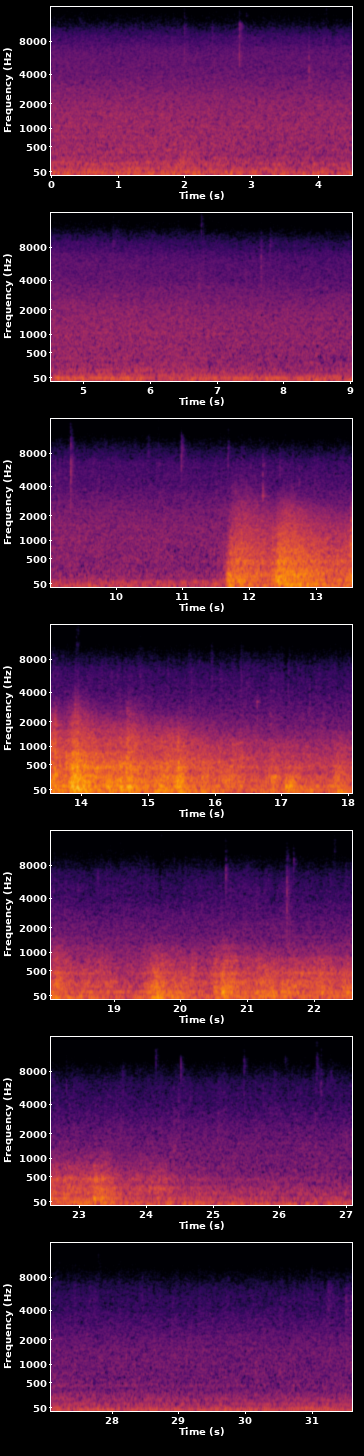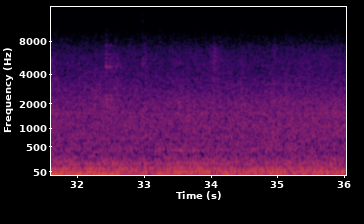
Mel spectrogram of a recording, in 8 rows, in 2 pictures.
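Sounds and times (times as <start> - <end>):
steady rain: 0.0 - 36.0
thunder clap and rumble: 11.6 - 24.5.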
